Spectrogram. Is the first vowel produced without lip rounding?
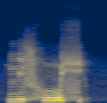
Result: yes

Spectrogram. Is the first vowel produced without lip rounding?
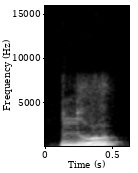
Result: no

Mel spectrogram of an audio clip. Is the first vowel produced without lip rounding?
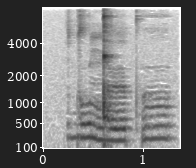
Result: no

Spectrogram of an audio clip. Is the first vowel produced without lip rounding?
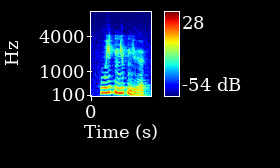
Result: yes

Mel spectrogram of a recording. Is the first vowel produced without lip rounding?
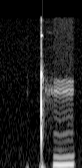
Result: no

